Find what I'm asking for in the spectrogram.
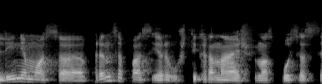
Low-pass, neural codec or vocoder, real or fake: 10.8 kHz; none; real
